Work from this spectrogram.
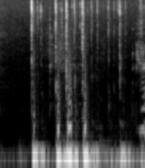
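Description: Keystrokes on a computer keyboard during a live online reading session, a loose cluster of close clicks and taps in uneven bursts over a low background hum.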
